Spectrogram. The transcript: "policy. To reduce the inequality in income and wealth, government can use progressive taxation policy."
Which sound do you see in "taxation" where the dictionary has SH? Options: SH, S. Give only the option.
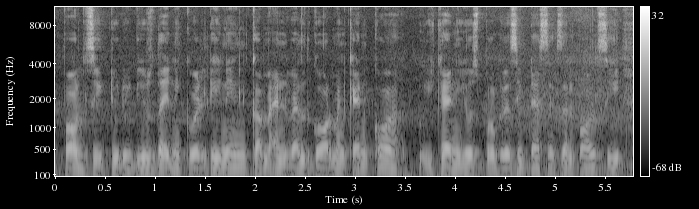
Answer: S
